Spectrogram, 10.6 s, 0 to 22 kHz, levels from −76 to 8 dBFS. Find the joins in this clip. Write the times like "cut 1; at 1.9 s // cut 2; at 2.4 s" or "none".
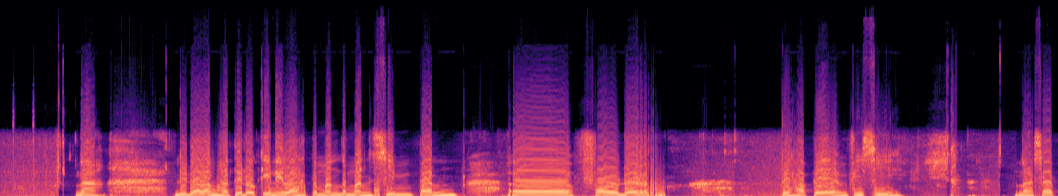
none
